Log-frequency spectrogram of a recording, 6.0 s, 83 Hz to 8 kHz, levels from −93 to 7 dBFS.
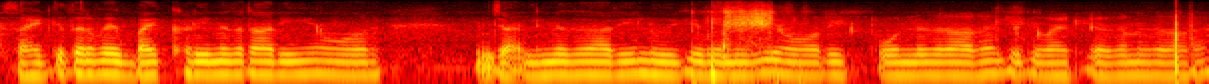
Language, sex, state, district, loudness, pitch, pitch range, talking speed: Hindi, male, Chhattisgarh, Jashpur, -27 LUFS, 140 Hz, 135-145 Hz, 345 wpm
